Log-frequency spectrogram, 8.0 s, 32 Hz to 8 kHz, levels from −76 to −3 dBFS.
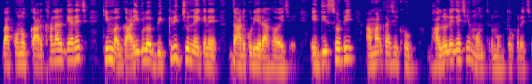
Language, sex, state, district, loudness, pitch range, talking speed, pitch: Bengali, male, West Bengal, Jhargram, -18 LUFS, 115-170 Hz, 175 wpm, 130 Hz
